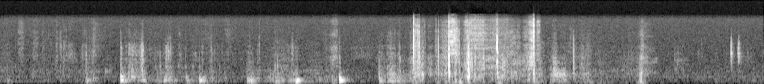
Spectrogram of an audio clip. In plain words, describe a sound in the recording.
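A young man reads aloud calmly into a microphone.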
